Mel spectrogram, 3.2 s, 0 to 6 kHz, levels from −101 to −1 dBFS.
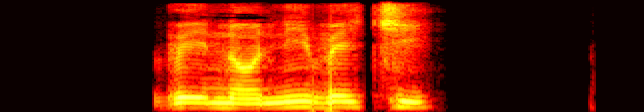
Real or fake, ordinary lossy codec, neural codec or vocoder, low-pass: real; AAC, 24 kbps; none; 5.4 kHz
